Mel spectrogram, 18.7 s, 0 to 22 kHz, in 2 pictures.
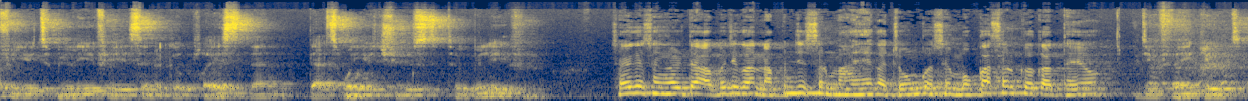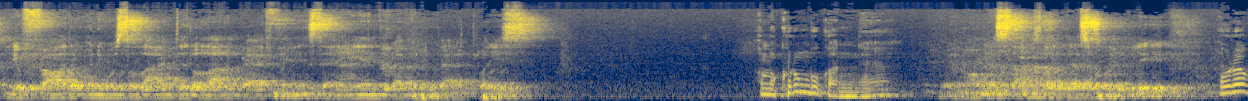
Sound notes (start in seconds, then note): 12.2 audience Laughter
